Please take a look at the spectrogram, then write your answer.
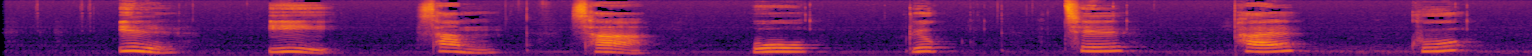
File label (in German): Koreanisch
